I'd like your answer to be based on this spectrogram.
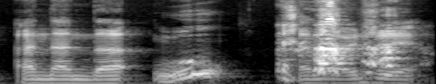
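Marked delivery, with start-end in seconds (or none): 0.8-1.2 mock ooh. Voicing the emoji.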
